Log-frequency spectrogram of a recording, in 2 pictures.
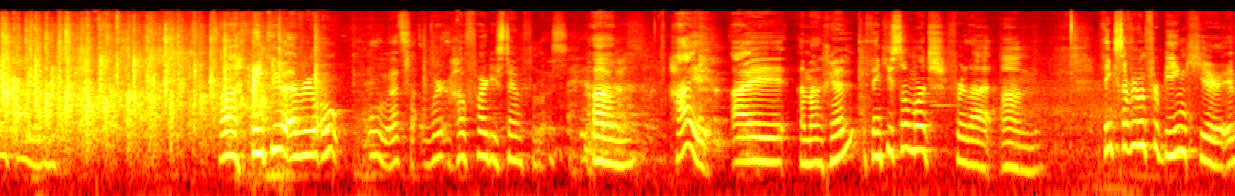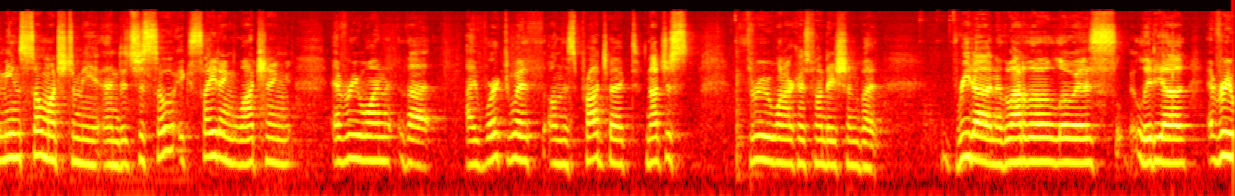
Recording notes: Together On the Air: LIVE on Radio, co-presented by dublab and ONE Archives Foundation. This show was recorded in front of a live audience as part of ONE Archives Foundation’s latest exhibition Together On the Air. Radio GLLU co-hosts reunited on air.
